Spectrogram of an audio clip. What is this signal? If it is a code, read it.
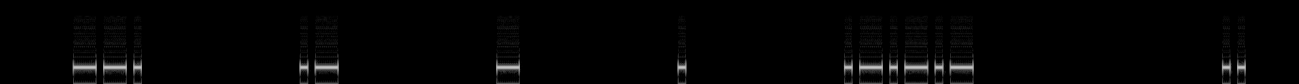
Morse code, heard as a keyed tone, about 16 wpm, spaced as for 5 wpm, 800 Hz. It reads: GATE. I
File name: Technical Subjects / Technical Subjects-mp3s / AND Gate @5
